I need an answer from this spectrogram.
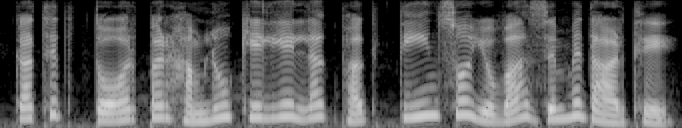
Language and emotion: Hindi, neutral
